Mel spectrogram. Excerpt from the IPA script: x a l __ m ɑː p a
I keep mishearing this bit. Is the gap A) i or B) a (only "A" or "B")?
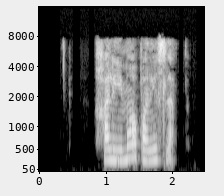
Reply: A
